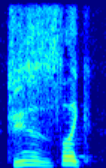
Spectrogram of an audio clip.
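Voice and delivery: ordinary talk, nothing marked

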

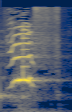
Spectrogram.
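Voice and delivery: very high, loud squeal; jubilant yes. Acted. God granting the mother's request, jubilant high shout. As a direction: burst out in mock-triumphant delight. Acts out God's joyful answer.

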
